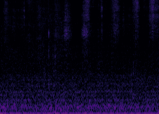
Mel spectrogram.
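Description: Faint, soft swishing of a gloved hand sliding and handling baseball cards in plastic holders: a few short rubs, over a steady low electrical hum.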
